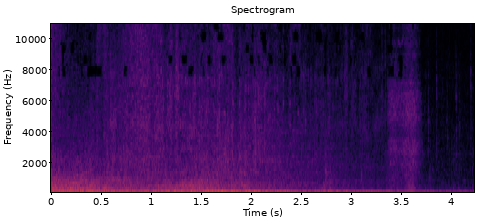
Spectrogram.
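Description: Incendio fire spell cast in Hogwarts Legacy: a loud roaring burst of flame with a deep rumbling whoosh that sustains for a few seconds, then fades to quiet.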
